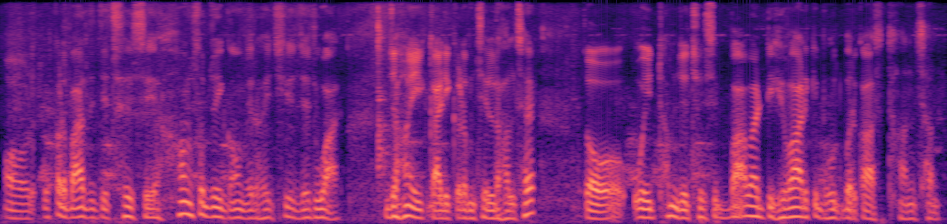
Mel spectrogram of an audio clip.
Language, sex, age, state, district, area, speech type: Maithili, male, 30-45, Bihar, Muzaffarpur, rural, spontaneous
